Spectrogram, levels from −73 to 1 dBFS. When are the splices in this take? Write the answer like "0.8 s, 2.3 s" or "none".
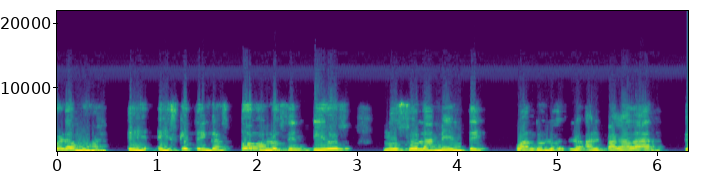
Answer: none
